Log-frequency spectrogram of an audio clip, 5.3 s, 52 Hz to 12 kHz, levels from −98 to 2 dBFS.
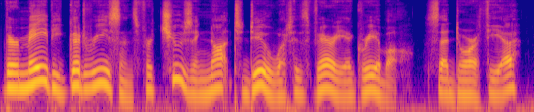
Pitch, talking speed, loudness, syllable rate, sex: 150 Hz, 190 wpm, -19 LUFS, 4.9 syllables/s, male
